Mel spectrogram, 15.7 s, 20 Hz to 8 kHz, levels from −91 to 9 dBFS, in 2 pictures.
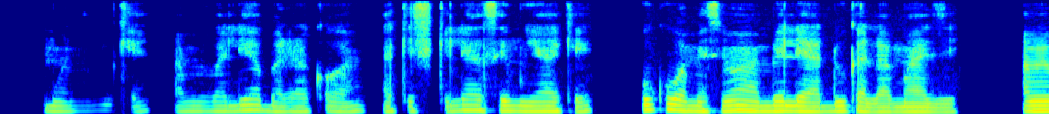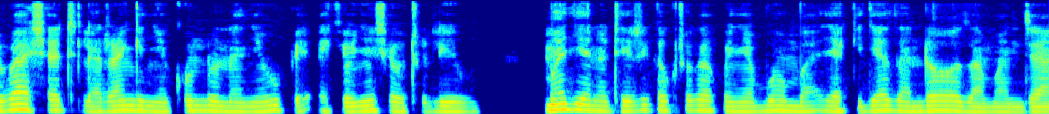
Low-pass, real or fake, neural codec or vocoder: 7.2 kHz; real; none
